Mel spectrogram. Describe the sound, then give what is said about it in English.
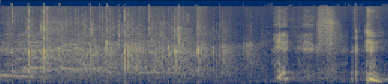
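An audience applauds with a dense wash of clapping for about three seconds, tapering off, followed by a couple of short vocal exclamations. “I guess he wants us to applaud how nice he looks.”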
